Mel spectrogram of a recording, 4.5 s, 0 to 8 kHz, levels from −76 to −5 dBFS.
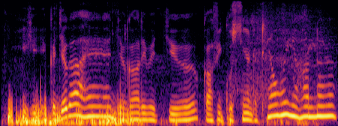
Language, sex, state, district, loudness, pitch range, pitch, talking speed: Punjabi, male, Punjab, Kapurthala, -14 LUFS, 145-230 Hz, 155 Hz, 145 wpm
